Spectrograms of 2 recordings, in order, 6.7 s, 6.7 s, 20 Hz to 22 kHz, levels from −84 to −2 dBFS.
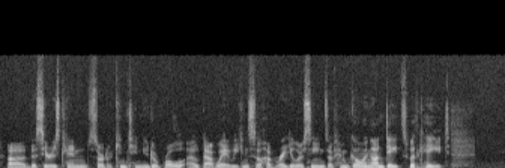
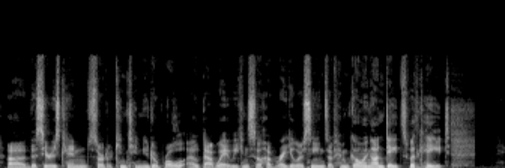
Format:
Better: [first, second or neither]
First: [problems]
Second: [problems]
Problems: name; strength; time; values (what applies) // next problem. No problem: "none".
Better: second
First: hiss; faint; throughout; 25 dB below the speech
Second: none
